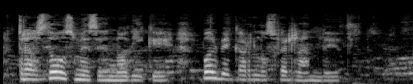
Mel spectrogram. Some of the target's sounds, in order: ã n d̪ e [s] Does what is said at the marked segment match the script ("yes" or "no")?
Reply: no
